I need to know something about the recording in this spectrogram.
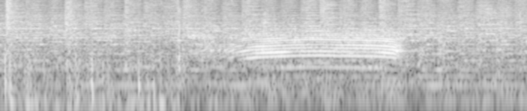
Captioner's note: mooing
